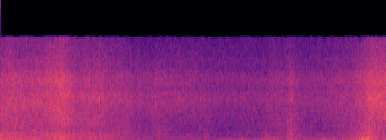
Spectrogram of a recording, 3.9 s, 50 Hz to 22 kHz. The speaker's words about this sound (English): Today we're standing near the stern of a ship sailing the North Pacific. The wind must be blowing 25 knots.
